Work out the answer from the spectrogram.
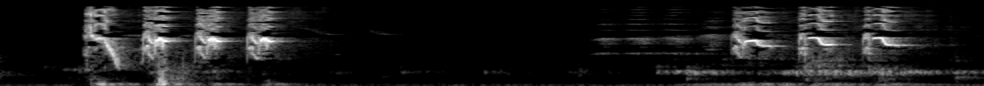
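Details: Common myna singing, four loud rasping squawks in a fast run, a pause of almost two seconds, then a thin whistle and another series of three harsh, gurgling bursts.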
